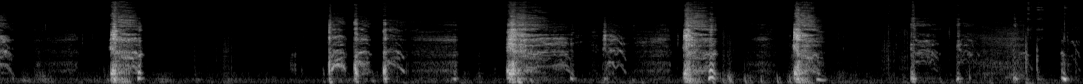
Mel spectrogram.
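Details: Allergic reaction to tree pollen and mold spores; repeated harsh hacking coughs and throat clearing with noisy, wheezy breaths between; hacking cough with wheeze.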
